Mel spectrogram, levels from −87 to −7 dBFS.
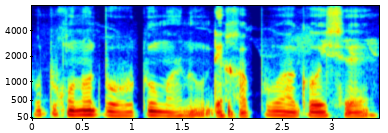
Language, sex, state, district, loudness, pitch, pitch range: Assamese, male, Assam, Sonitpur, -17 LUFS, 100 Hz, 95-115 Hz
